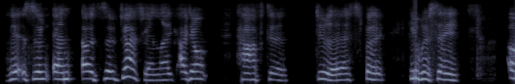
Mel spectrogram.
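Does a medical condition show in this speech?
Yes: cerebellar ataxia.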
